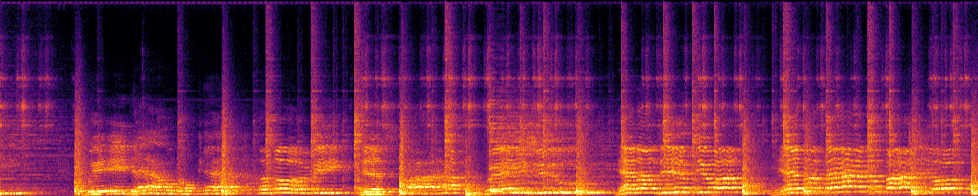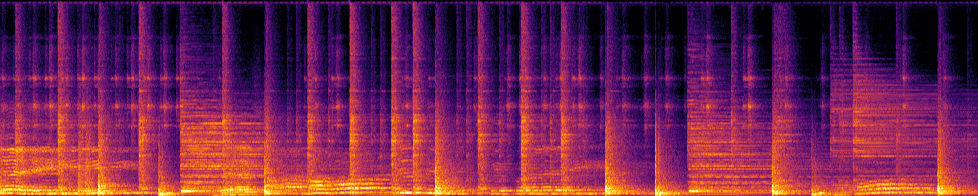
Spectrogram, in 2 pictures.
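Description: A woman singing a gospel solo through a microphone and church sound system, her voice sliding and holding notes, with percussion strokes behind her.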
